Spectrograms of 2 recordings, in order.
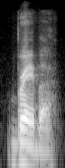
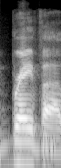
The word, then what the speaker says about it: breba: Breba. Breba. Breba, and sometimes they have Breva, like with a V.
